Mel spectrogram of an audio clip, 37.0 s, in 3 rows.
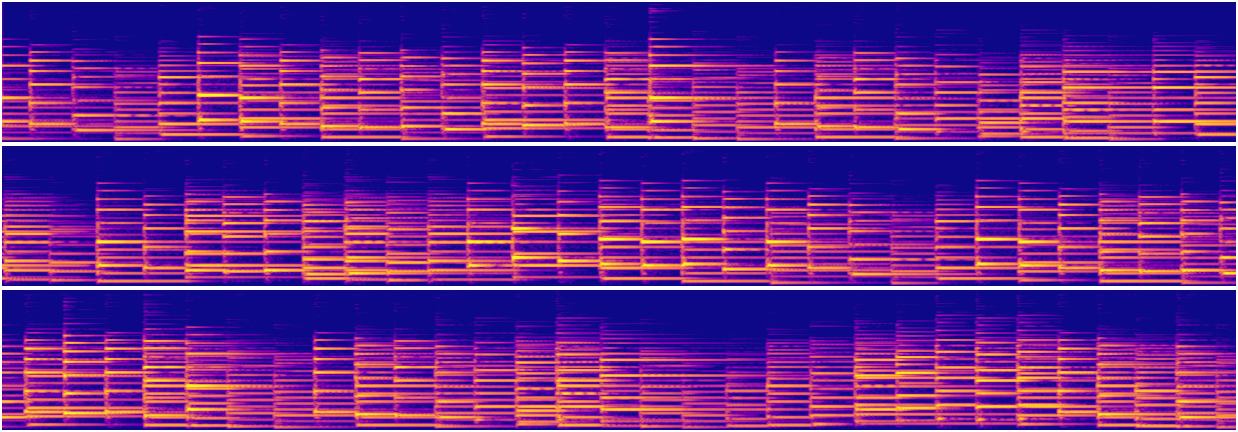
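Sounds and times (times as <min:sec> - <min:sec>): solo piano playing: 0:00.0 - 0:37.0.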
